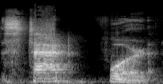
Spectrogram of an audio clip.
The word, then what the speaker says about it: Stratford: make sure that the name of the university is statford not Stanford believe in Stanford is one of the best universities in the world so we are not speaking up that stamp for the University we're only speaking about stat Ford University am I pronouncing properly extract for University not Stanford University thank you very much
